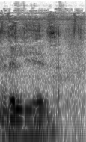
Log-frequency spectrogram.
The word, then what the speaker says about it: viljið: So rather than viljum, it will be viljið, which is, well, if it helps, it rhymes with þið again.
